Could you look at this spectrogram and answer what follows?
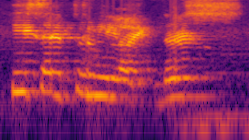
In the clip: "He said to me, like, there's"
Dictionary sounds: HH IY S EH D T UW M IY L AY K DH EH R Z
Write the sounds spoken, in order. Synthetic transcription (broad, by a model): HH IY S EH D T UW M IY L AY K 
